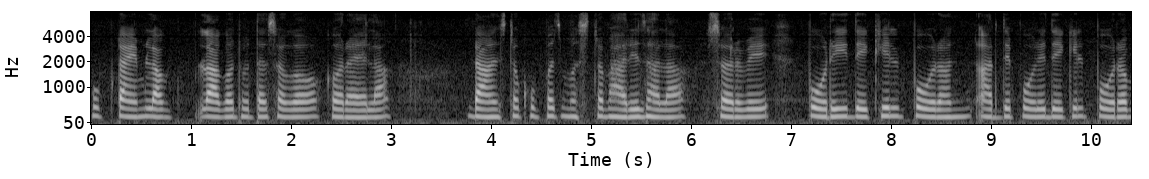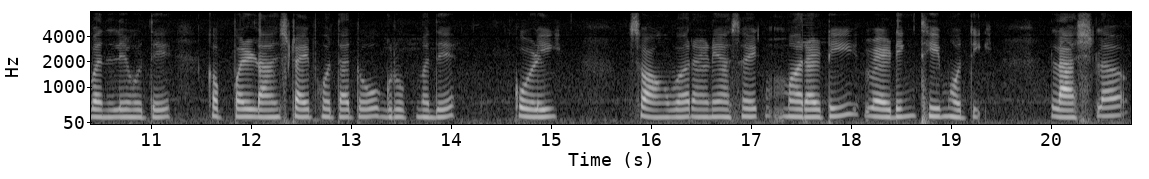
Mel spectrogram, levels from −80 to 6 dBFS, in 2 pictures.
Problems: constant background noise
